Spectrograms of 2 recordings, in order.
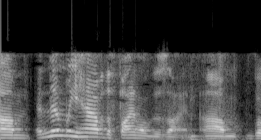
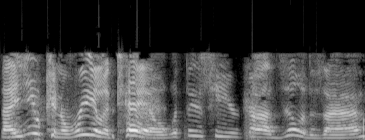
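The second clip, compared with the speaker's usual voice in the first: pitched-up, high cook woman voice; 7 semitones higher than usual. Teasing another speaker by imitating how they sounded: Paula Deen voice. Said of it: "She just sounded like Paula Deen".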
